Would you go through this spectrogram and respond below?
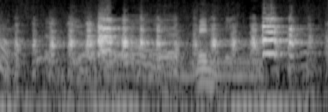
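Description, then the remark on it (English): A hen being handed over to be held clucks repeatedly in short, choppy bursts, fairly loud, with a few higher squawks mixed in and a faint rustle underneath. “hold this chicken. Be careful, she's...”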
